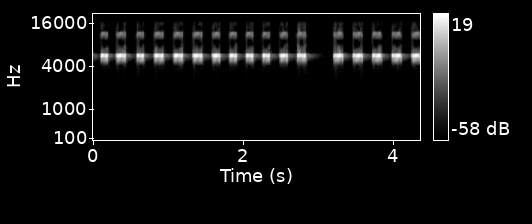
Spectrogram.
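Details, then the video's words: Male cricket on a summer evening giving bright, high chirps about four a second. The chirping stops for a brief silence near the three-second mark, then resumes at the same pace. "Cricket Chirping Sound Effect"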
